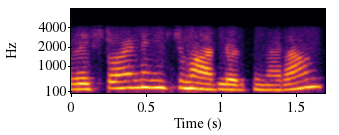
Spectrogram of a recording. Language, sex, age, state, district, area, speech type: Telugu, female, 18-30, Telangana, Ranga Reddy, urban, conversation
